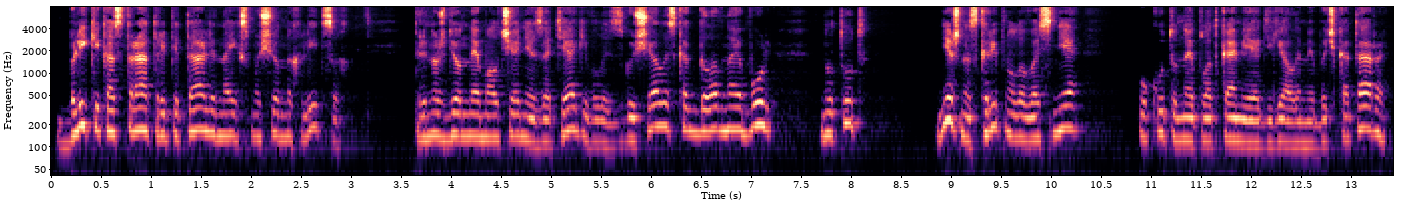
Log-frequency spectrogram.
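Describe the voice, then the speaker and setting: A man reading an audiobook narration in a lively, ironic storytelling manner. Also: mid-range voice, moderate pace. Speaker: audiobook reader.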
